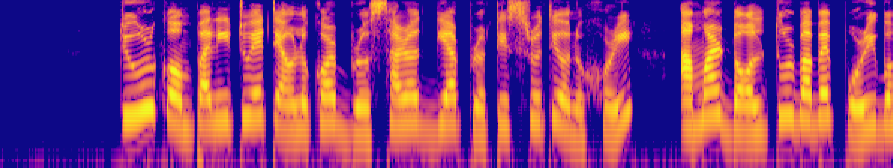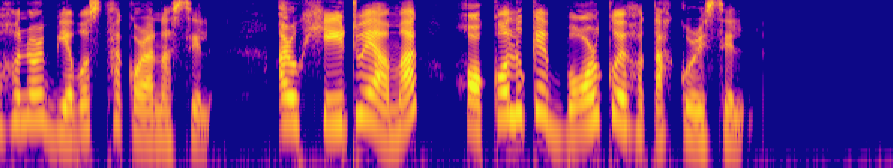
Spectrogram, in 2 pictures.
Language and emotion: Assamese, angry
